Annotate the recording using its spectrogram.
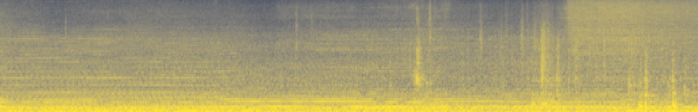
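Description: An excavator's diesel engine rumbles steadily from inside the cab.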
